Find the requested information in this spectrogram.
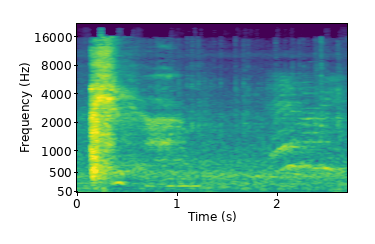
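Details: Woman doing a nose-blowing sneezing challenge, inducing the sneeze with paper in the nose; her eyes are watering: one sharp, hissing sneeze burst followed by a fading sigh of breath.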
